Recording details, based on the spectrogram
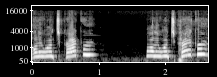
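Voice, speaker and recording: This is a put-on character voice pitched extremely high. The pace is moderate. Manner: repetitive, mimicking.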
